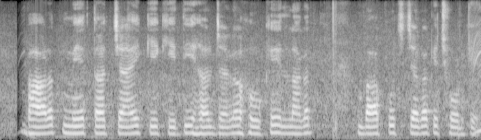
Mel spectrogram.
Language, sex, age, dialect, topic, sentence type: Bhojpuri, male, 25-30, Northern, agriculture, statement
